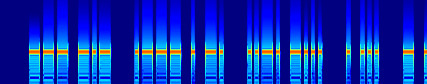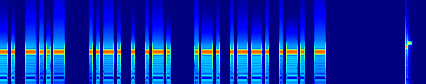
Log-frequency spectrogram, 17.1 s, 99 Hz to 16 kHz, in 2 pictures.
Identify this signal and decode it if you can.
Morse code, heard as a keyed tone, about 17 wpm, 700 Hz. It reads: OK JEN FB ES TNX FER RPRT
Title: Practice QSO - Exchange 2 - Info - 17wpm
